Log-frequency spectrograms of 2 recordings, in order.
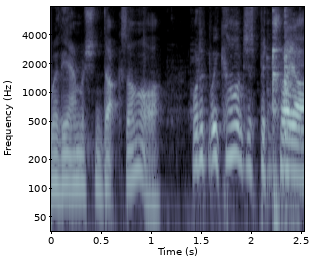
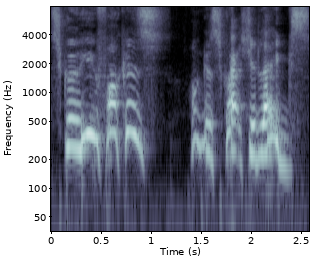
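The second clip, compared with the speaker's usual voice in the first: very high, shrill, very loud cat voice; 13 semitones higher, 9 dB louder than usual. Describing how his cat speaks to the household, voicing the cat. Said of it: "You do a voice, don't you, Dan?".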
